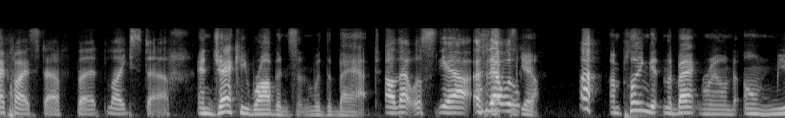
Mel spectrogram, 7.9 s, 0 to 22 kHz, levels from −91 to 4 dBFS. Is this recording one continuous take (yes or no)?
no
